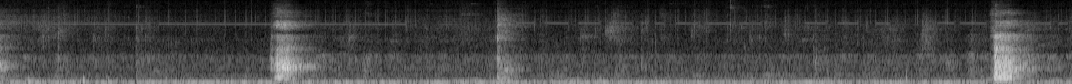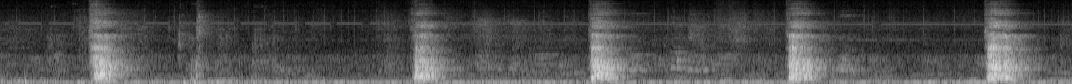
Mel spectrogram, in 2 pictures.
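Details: A sick dog with congestive heart failure gives about eight short, harsh coughs at irregular intervals.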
